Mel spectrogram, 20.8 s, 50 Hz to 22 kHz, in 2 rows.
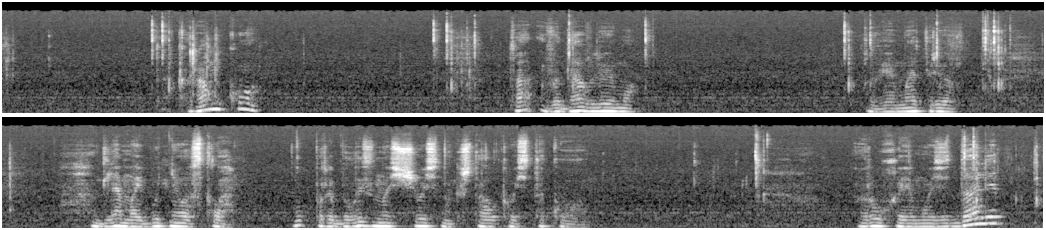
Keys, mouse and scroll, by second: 4.8-6.5 middle drag, 6.5 click, 8.8-11.9 middle drag.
